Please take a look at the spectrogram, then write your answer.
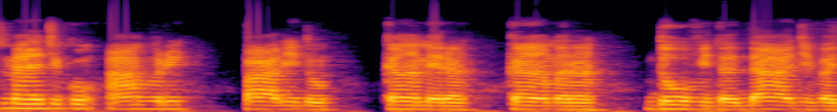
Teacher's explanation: serve gente palavras paroxítonas e as palavras proparoxítonas acento a tônica é a antepenúltima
